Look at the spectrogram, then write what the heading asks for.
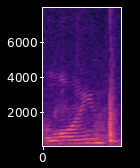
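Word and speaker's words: McGloin: last name uh MCG l o i n gloin okay and he's director of of uh traffic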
